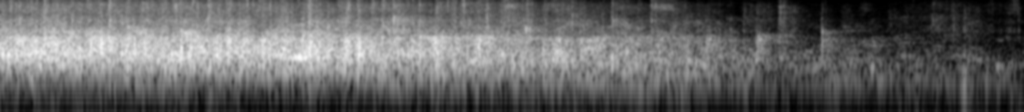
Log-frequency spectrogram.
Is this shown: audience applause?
yes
